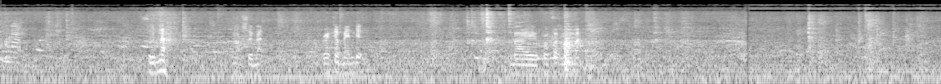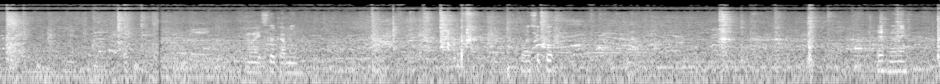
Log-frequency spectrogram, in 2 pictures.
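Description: A pot of broth simmers and bubbles on a hot plate.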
